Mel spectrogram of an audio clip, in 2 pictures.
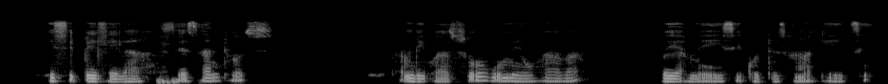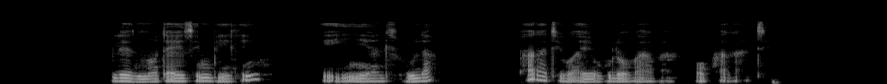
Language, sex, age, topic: North Ndebele, female, 36-49, health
